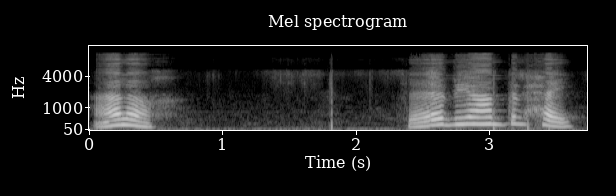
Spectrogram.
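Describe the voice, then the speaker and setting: A woman's voice: a little high, expressive, extremely slow, a little mellow, low-quality recording. A woman teaching a French lesson online, patiently repeating words and correcting students by name.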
